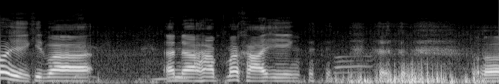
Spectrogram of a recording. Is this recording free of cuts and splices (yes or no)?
no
